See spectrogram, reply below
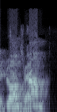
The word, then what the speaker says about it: Blomkamp: Neil Blomkamp? – Neil Blomkamp. You've got to say it with a South African accent.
